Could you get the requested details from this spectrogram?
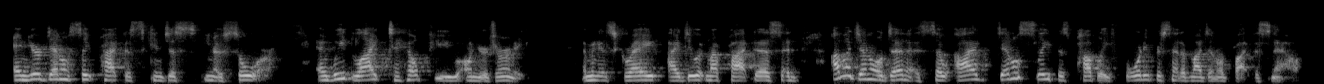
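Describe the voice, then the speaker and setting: With a Southern US accent, a woman talks at a fairly quick pace. Her pitch is medium and varies in an ordinary way. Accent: Southern US (Georgia). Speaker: dentist and webinar lecturer. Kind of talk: webinar lecture. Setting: online webinar, camera off. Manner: casual, chatty with many fillers.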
